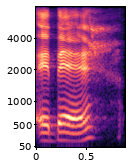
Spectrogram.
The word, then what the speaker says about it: Abeille: And ABL also means honeybee in French. So, Abeille is how they say it in French.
